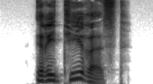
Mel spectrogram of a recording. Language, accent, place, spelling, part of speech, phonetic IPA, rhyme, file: German, Germany, Berlin, irritierest, verb, [ɪʁiˈtiːʁəst], -iːʁəst, De-irritierest.ogg
- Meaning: second-person singular subjunctive I of irritieren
